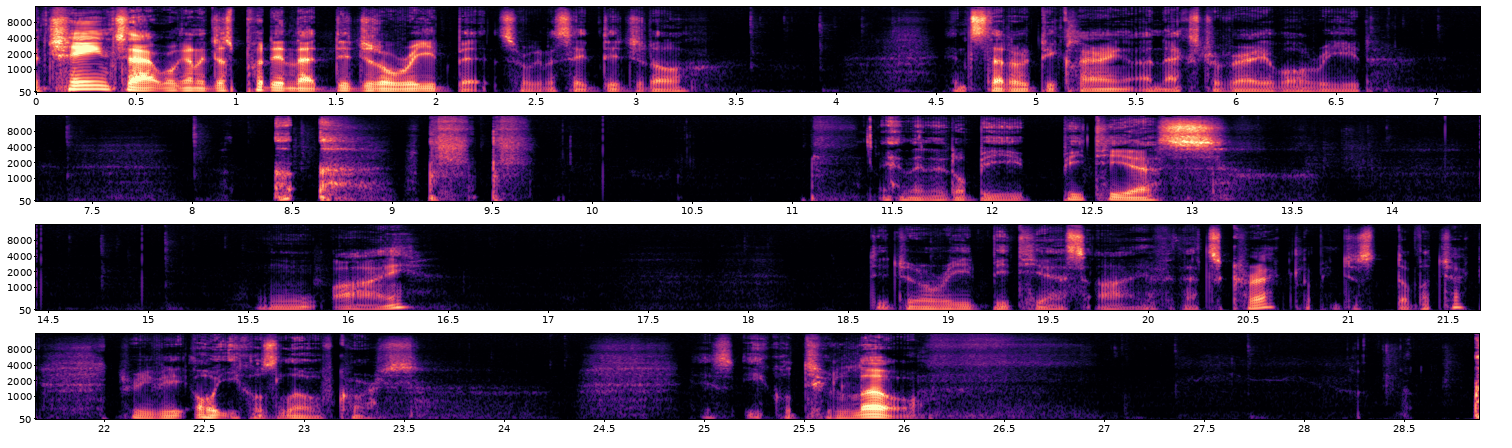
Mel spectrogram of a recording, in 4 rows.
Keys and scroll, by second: 6.4-8.5 typing, 17.1 shift+], 17.8 shift+0, 26.8-28.2 typing.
